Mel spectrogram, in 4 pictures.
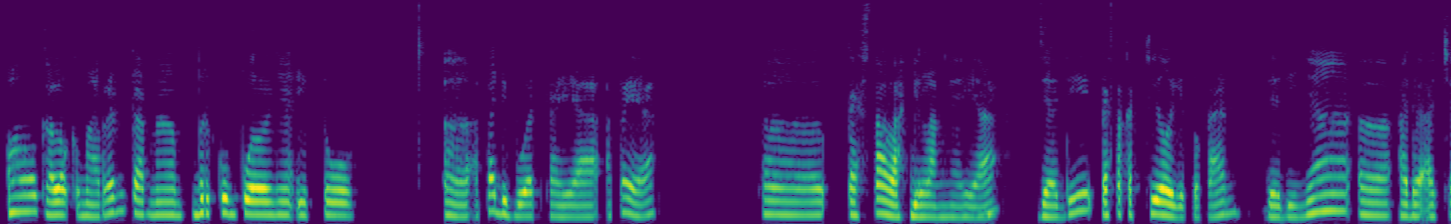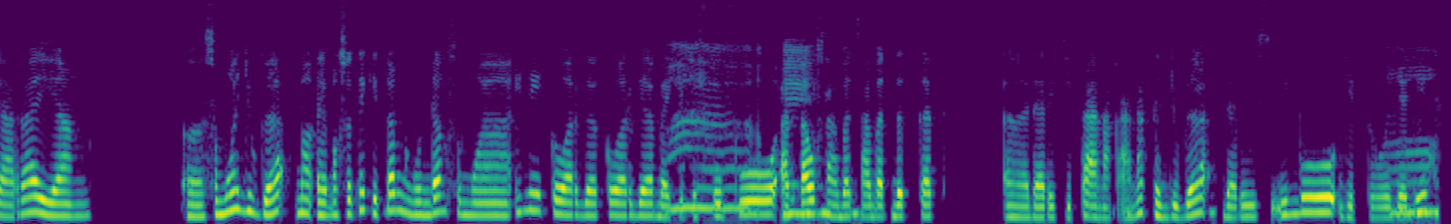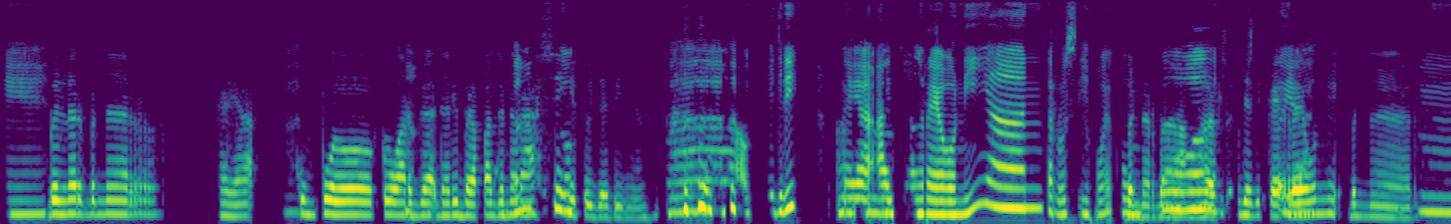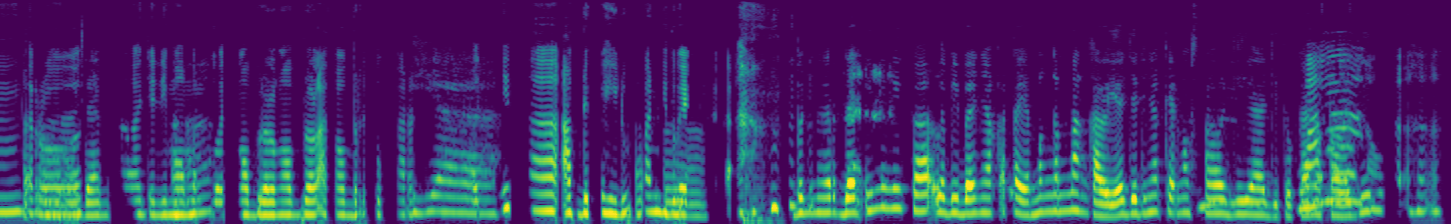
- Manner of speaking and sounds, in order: static; tsk; other background noise; distorted speech; chuckle; sniff; tapping; in English: "update"; laugh; unintelligible speech
- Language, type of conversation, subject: Indonesian, unstructured, Bagaimana kamu biasanya merayakan momen spesial bersama keluarga?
